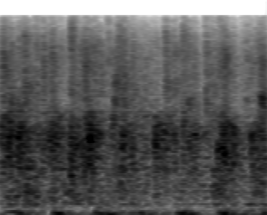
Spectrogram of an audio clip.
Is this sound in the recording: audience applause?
yes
